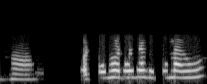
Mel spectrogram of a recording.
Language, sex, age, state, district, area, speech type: Odia, female, 18-30, Odisha, Mayurbhanj, rural, conversation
